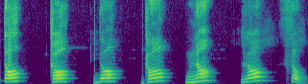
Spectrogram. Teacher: दंत्य जिसमें अपनी टंग दांत को टच करती है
